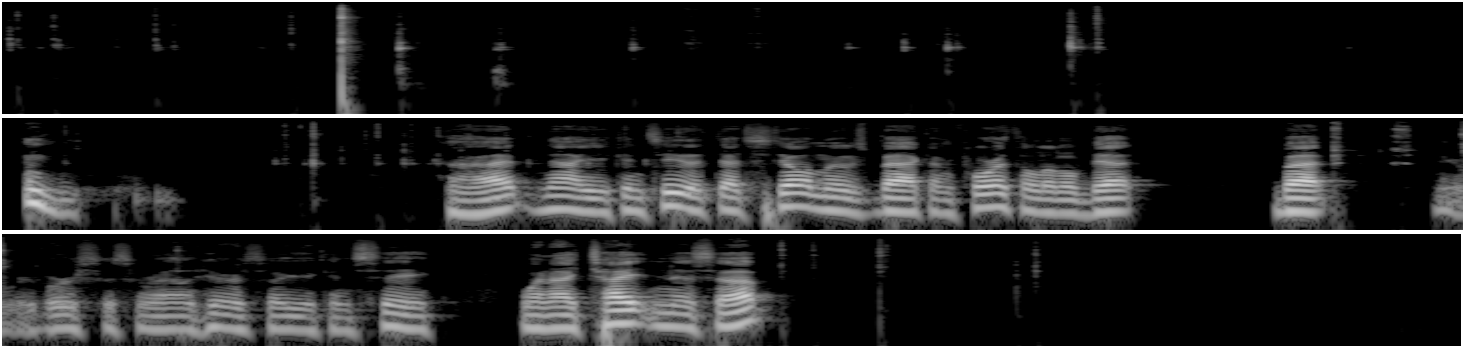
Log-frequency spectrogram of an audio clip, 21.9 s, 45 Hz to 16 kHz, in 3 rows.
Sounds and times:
Inside, small room: 0.0s - 21.9s
Speech: 7.4s - 7.7s, 9.6s - 13.0s, 13.7s - 18.5s.

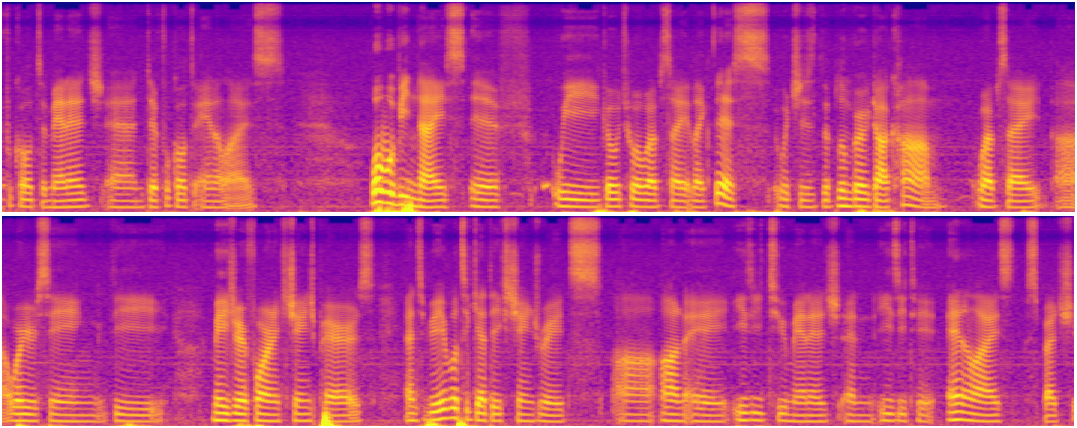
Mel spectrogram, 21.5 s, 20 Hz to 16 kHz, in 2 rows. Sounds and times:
Speech: 0.0s - 2.8s, 3.7s - 21.4s.

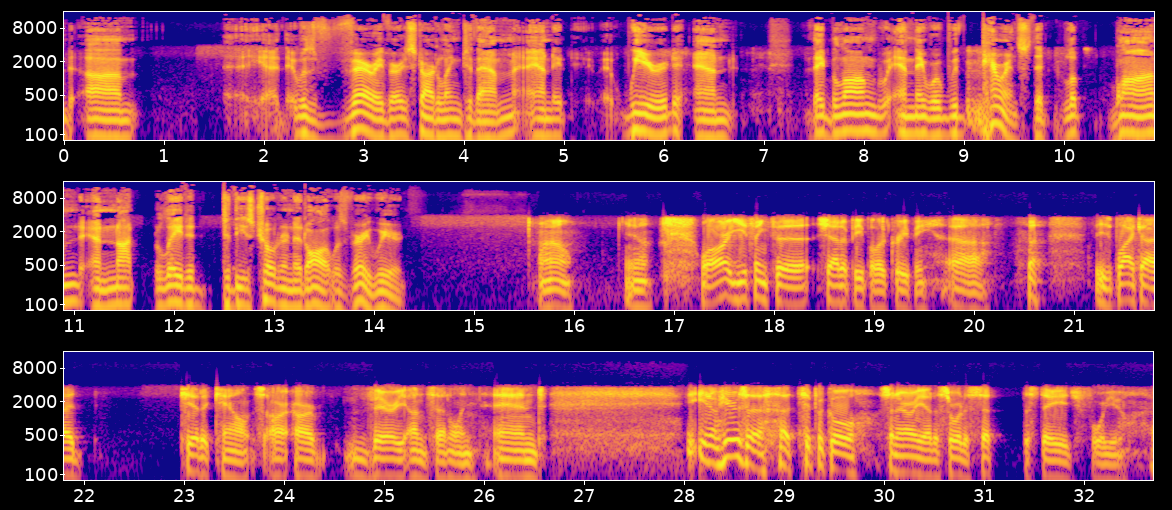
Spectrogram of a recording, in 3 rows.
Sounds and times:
Speech: 0.0s - 0.8s, 1.6s - 6.8s, 7.5s - 14.3s, 15.6s - 20.2s, 21.2s - 22.0s, 23.0s - 26.7s, 28.0s - 32.6s.

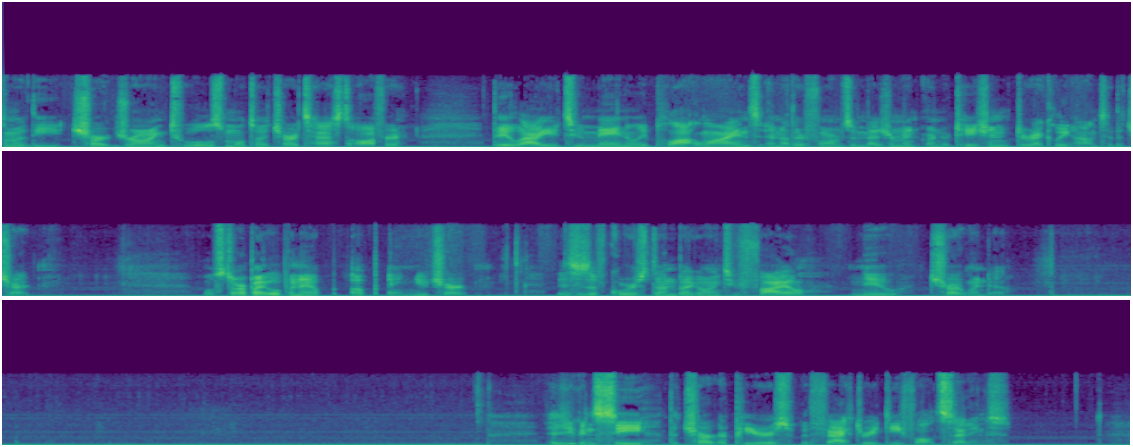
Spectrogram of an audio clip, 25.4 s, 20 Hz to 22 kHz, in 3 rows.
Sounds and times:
Speech: 0.0s - 3.1s, 3.7s - 8.9s, 10.0s - 16.1s, 21.0s - 24.6s.

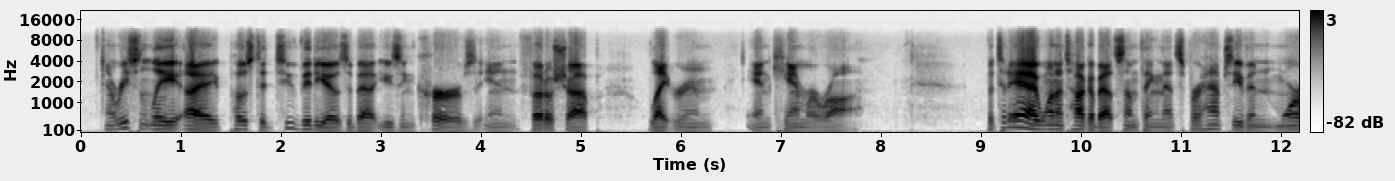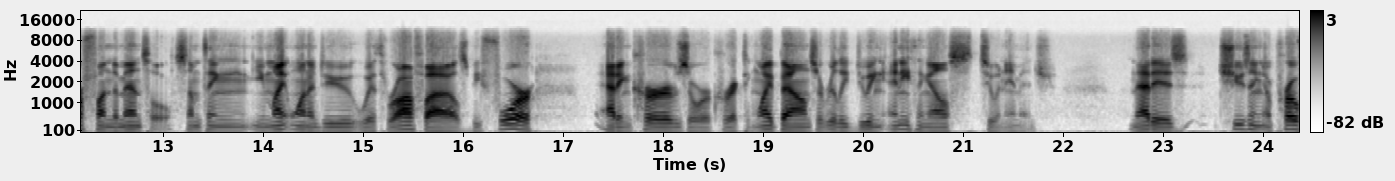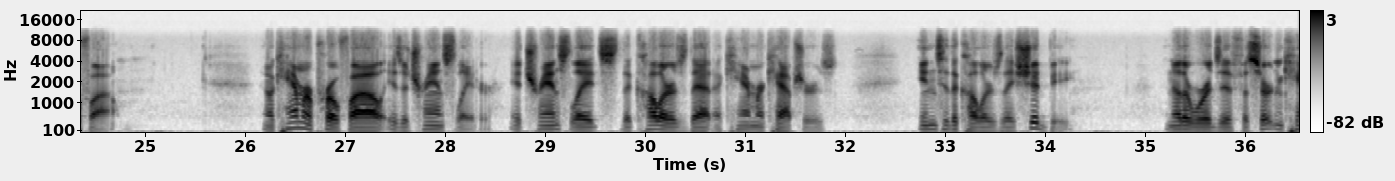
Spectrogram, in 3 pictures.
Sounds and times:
Speech: 0.2s - 7.9s, 9.0s - 16.8s, 17.4s - 22.0s, 22.7s - 24.9s, 26.2s - 32.0s, 32.7s - 34.4s, 35.2s - 36.5s.

